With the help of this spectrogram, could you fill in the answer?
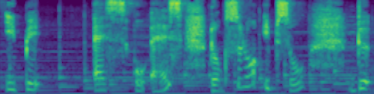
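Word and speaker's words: Ipsos: vu que en France selon IPSO, j'espère prononcer bien, c'est IP SOS.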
